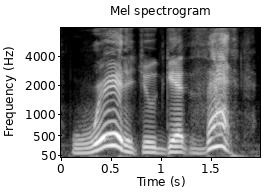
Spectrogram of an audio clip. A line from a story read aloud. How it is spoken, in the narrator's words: exclaimed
